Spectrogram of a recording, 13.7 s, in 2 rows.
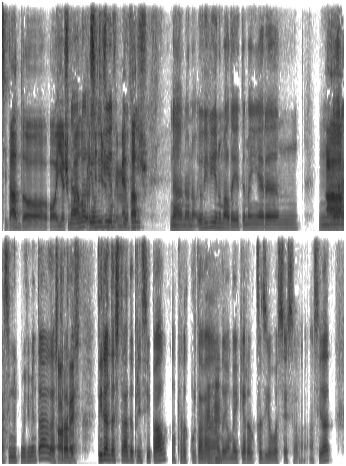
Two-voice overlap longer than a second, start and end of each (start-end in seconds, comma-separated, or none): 1.3-2.8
